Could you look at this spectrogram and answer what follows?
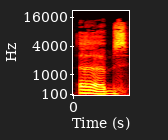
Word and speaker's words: herbs: the word herbs okay herbs pronounced herbs in british english and pronounced herbs in american english a herb is a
